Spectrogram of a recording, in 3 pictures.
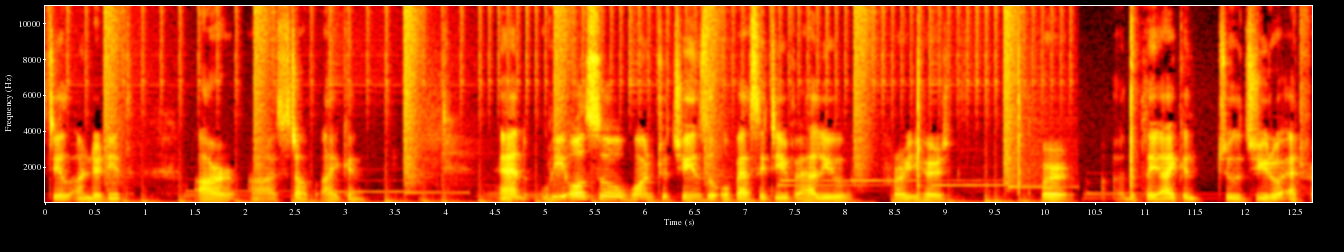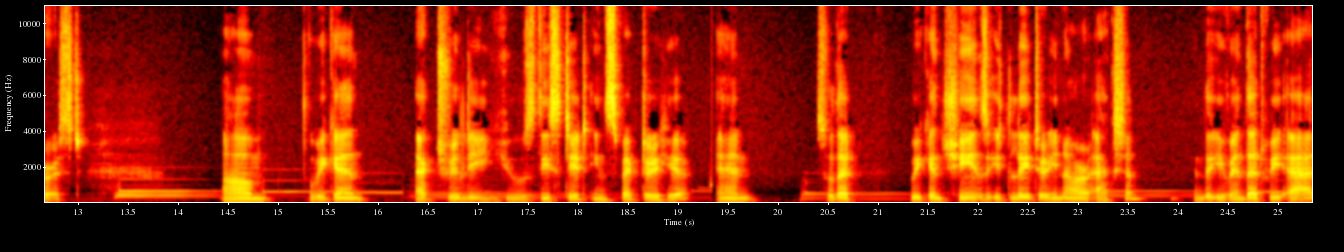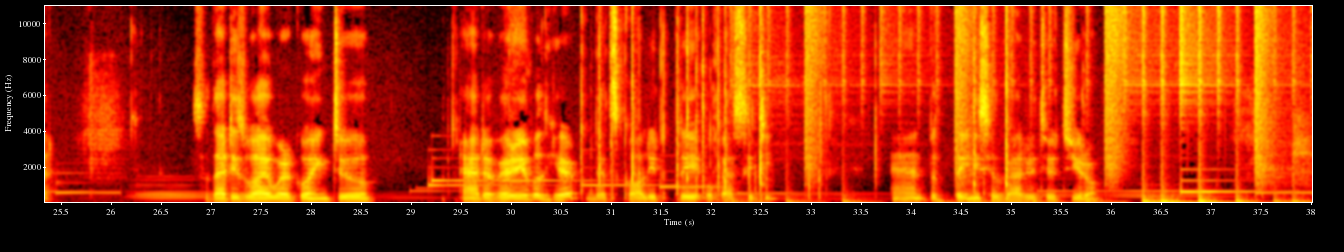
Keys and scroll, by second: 8.7 Return, 9.7 0, 10.8 Return, 30.4-33.0 typing, 34.6 0, 34.9 Return.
